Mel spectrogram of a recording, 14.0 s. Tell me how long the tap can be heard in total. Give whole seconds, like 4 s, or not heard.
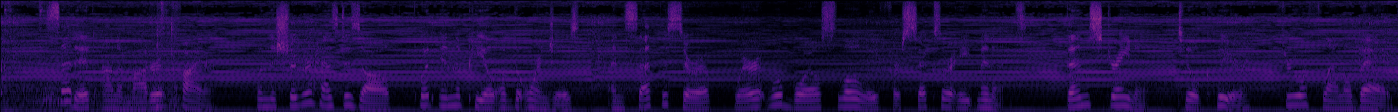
2 s.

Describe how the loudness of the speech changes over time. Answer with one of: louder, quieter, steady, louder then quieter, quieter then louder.
steady.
